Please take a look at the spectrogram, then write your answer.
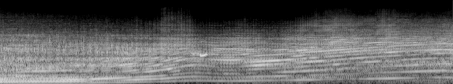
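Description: A BMW M5 with its competition-derived V10 engine revs hard and close, pitch climbing in a smooth surge, dipping briefly, then rising again in a loud, high-pitched howl.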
